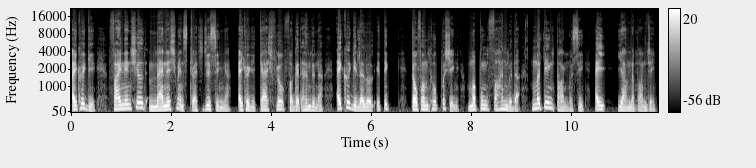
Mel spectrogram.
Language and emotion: Manipuri, happy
